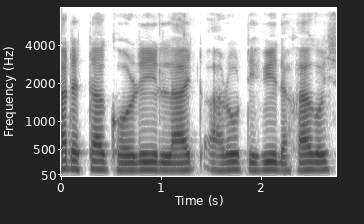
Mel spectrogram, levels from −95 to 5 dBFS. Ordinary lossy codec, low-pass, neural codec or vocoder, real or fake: AAC, 48 kbps; 7.2 kHz; none; real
